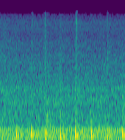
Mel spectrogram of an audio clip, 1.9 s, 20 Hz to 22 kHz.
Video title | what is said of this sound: Karen Griffiths - Wholemeal Chocolate Cake - 11/05/20 | Can you hear that? Hollow sound on the bottom. That's whenever you can tell a loaf is done, it sounds hollow.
